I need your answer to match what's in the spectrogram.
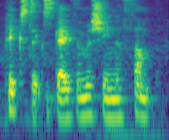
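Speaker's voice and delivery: plain reading voice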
